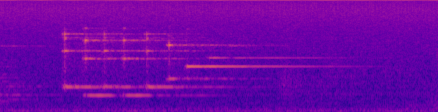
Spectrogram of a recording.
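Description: Celesta playing a few soft, high bell-like notes about half a second in, which ring on and fade away over the next two seconds.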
